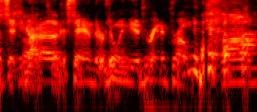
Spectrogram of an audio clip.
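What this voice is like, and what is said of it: Imitates another person's voice. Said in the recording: “you gotta do that impersonation more because it's solid ... I do a very good Alex Jones”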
